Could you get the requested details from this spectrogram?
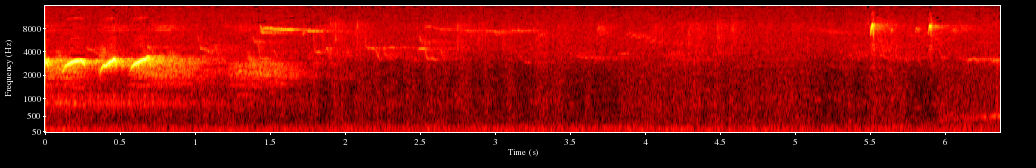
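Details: Eurasian nuthatch in the Wittlicher Senke, Germany: three loud, clear whistled notes, each rising quickly, spaced about a quarter second apart at the start, then quiet background with two faint high ticks later.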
